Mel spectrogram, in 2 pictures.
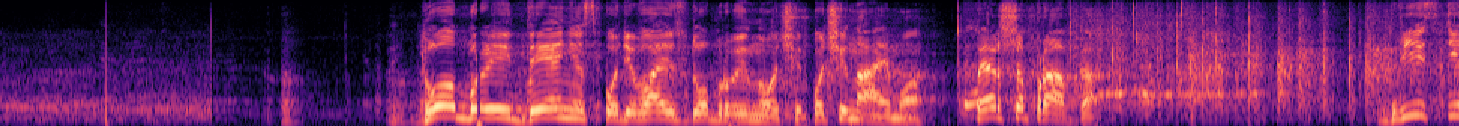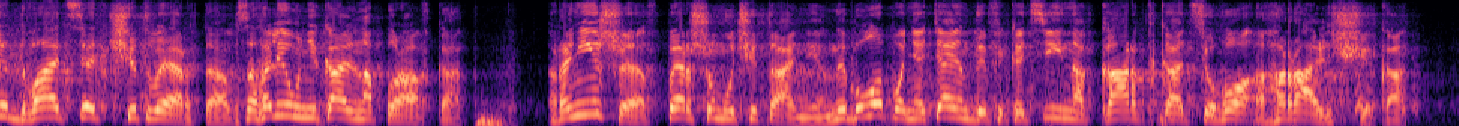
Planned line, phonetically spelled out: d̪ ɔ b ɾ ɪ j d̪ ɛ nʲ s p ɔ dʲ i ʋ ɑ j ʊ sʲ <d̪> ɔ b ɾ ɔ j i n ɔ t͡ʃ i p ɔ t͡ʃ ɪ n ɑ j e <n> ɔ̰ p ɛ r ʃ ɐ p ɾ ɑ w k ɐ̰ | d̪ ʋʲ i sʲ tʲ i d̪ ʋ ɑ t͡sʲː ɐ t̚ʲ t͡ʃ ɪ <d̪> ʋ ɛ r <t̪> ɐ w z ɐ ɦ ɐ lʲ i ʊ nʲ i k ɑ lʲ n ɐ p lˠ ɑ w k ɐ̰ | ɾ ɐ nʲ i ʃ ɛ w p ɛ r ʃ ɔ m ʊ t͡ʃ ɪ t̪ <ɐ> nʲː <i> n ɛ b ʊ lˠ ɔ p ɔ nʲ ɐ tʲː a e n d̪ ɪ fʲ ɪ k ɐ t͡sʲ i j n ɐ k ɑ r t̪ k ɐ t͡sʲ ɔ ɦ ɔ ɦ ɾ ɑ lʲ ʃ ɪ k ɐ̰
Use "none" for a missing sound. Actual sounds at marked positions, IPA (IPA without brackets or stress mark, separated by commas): d̪, m, t̪, t̪, ɑ, i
